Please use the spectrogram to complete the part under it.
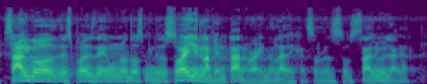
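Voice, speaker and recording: A man's voice: medium pitch, fairly even intonation, very fast. A man in his thirties, a pastor preaching a sermon, telling family stories and mixing Spanish with English. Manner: code-switching between Spanish and English, storytelling. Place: church sanctuary. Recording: long church hall reverb.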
